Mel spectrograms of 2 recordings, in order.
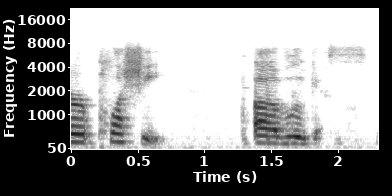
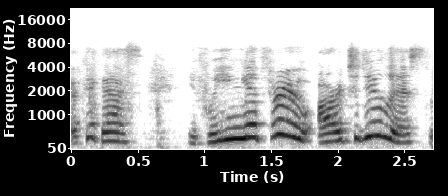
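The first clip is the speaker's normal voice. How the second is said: teacher pep talk; 5 semitones higher, 6 dB louder than usual. Retold or imitated. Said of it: "and they're like".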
